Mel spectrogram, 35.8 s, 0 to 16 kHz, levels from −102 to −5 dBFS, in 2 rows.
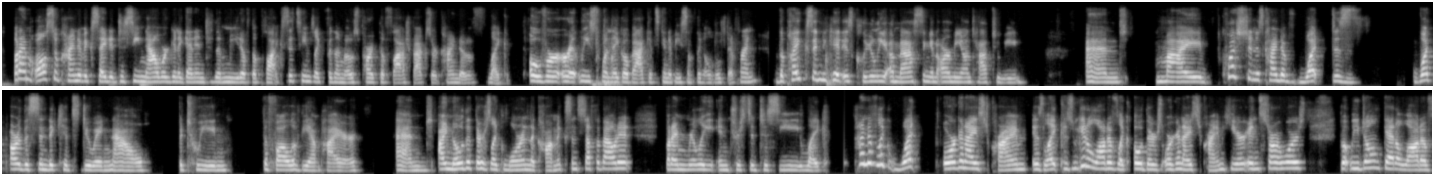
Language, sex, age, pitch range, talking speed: English, female, 20-39, 190-245 Hz, 220 wpm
